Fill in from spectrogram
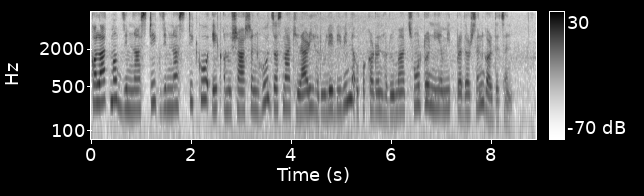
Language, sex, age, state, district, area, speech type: Nepali, other, 30-45, West Bengal, Kalimpong, rural, read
